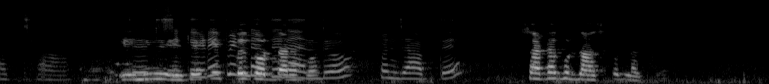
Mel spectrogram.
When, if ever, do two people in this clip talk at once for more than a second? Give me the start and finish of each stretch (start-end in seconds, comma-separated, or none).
1.3-3.2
